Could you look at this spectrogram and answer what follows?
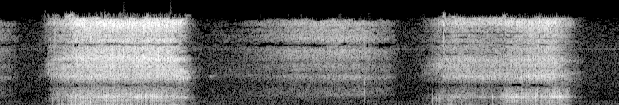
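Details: Snoring during sleep recorded with the SnoreLab phone app; two loud, low, rattling breaths about four seconds apart with quiet between them.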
